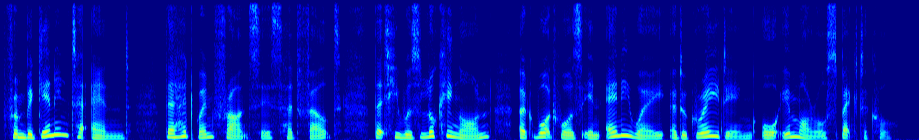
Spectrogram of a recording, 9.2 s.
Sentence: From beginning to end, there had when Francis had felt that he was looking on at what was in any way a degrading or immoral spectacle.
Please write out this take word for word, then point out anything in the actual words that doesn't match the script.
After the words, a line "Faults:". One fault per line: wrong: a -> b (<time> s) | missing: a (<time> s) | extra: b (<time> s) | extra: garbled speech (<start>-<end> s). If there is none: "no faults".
From beginning to end, there had when Francis had felt that he was looking on at what was in any way a degrading or immoral spectacle.
Faults:
no faults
